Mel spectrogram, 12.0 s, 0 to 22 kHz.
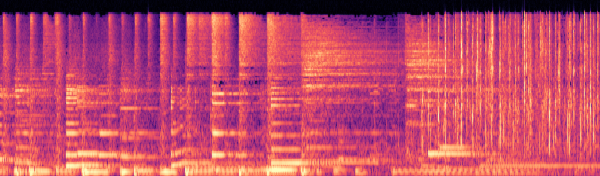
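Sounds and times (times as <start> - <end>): instrumental guitar band: 0.0 - 12.0.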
